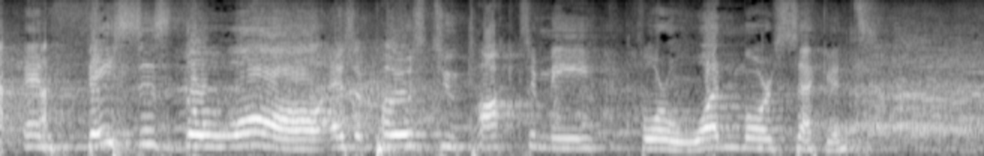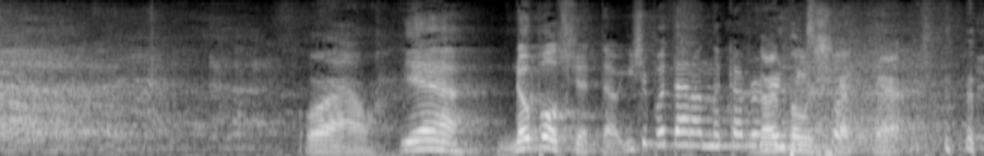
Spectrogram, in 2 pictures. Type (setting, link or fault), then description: setting, live audience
